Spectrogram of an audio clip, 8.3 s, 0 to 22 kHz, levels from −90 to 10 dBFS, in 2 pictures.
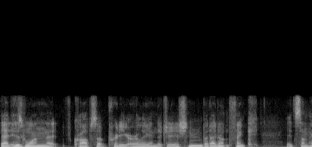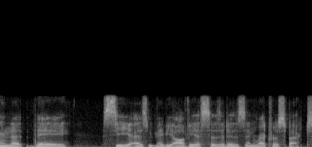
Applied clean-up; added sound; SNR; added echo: none; none; none; none.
